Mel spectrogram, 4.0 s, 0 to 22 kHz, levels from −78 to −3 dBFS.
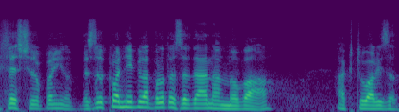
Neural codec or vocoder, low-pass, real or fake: codec, 16 kHz in and 24 kHz out, 0.6 kbps, FocalCodec, streaming, 4096 codes; 10.8 kHz; fake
